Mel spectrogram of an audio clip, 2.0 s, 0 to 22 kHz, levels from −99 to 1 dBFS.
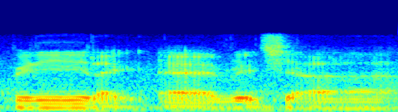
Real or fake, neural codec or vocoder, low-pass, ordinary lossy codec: real; none; 7.2 kHz; Opus, 64 kbps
